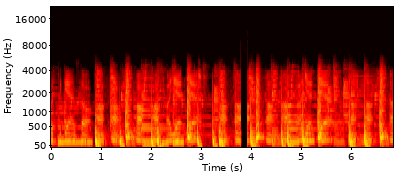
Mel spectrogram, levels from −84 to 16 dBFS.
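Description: There's a gap at a join of encoded pieces right around 3.79 s, where the sound just drops out for roughly 133 ms and picks up again at 3.93 s exactly where it left off. The edges are smeared by the codec. It sounds like two separately encoded chunks were butted together untrimmed, so the encoder's start-up delay and last-frame padding both stayed in and left that hole in otherwise continuous audio.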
